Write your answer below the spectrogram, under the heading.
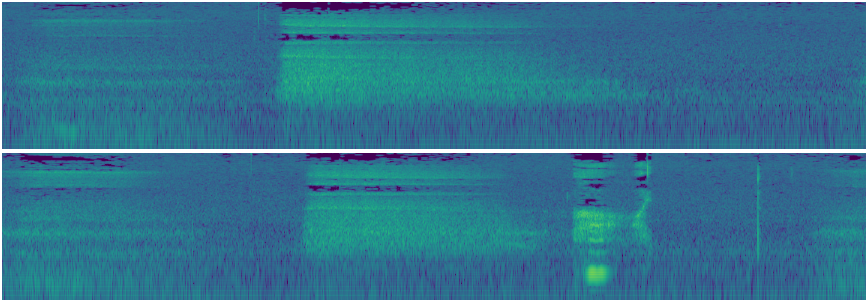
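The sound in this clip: Slow breathing during a guided breathing meditation: a few long, airy breaths that swell and fade with quiet gaps between them, then a brief sharp sound near the end.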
